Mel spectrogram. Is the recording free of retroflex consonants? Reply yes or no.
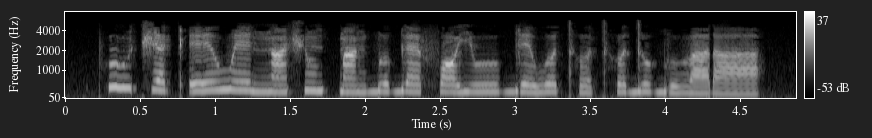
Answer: yes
